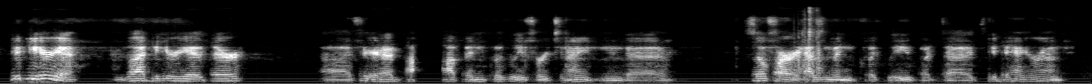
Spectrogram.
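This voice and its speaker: Over music in the background, a man speaks at a moderate pace with long, frequent pauses and big swings in loudness. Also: fairly low pitch for a man, ordinary pitch variation. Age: 20s. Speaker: CB radio operator. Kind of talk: casual radio chat.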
